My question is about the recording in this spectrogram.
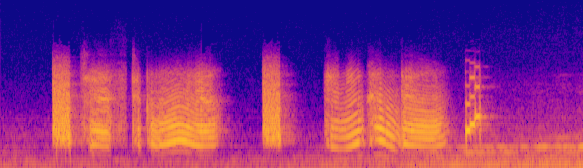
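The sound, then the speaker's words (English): A thin, band-limited voice crackles over a two-way radio in several short bursts, sounding tinny and compressed against a low background hum, with brief pauses between phrases. “And then I heard …'s voice over the radio.”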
